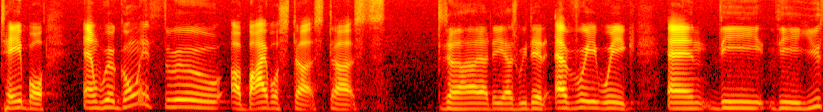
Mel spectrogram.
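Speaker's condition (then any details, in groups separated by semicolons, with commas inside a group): Stutter; stutter since childhood; still has speech impediment, speaks publicly from front stage; avoided speaking in class when younger, felt less clear than peers; repeated sounds, repeated words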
